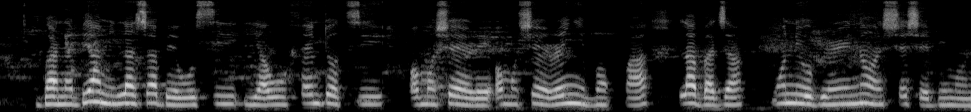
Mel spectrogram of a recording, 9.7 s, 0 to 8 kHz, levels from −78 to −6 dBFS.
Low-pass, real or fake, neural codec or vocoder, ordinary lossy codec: none; real; none; none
